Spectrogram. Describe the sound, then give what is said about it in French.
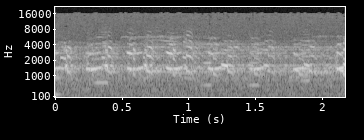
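Gulls call over and over on the Canal Saint-Martin in Paris at daybreak, in a dense, overlapping chorus of harsh, nasal cries, filling the whole moment at a fairly steady level with no talking. “Le jour arriva sur le canal Saint-Martin, avec ses mouettes, sans serpents à sonnette, ni fleurs de lotus.”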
